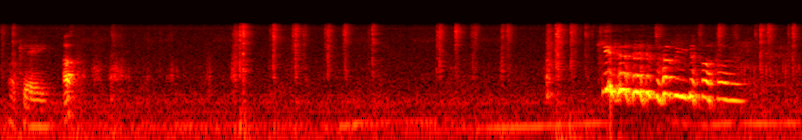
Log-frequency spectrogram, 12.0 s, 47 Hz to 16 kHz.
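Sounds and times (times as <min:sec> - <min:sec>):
steady low hum: 0:00.0 - 0:12.0
puppy claws clicking on floor: 0:03.4 - 0:05.8, 0:06.5 - 0:09.0, 0:09.6 - 0:12.0.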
